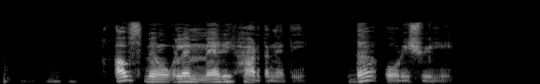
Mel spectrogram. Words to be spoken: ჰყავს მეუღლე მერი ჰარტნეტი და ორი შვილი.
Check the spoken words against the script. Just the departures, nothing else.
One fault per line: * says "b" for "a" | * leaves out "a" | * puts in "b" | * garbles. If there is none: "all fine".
all fine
